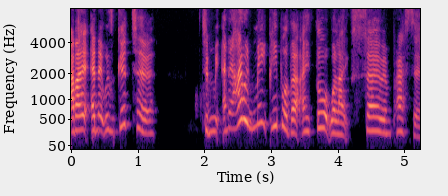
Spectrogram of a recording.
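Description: Lively intonation in a British accent. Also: woman, high pitch for a woman, moderate pace. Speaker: novelist. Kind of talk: casual interview chat. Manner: chatty, laughs often.

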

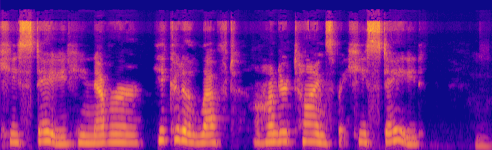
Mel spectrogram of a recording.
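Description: With an American accent and an unremarkable speaking voice, a woman talks at a fairly slow pace, her fairly high pitch showing ordinary variation. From Michigan. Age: 50s. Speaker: guest giving testimony. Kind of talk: testimony.

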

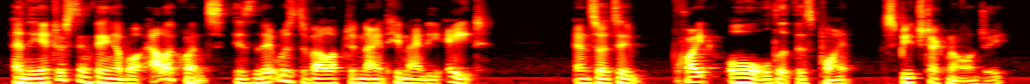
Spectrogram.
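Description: A man speaks at a fairly quick pace with a fairly low pitch and ordinary pitch variation. It is a plain, everyday voice. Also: very clean recording, silent background. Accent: Canadian. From Canada. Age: young. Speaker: accessibility advocate. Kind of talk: interview conversation.

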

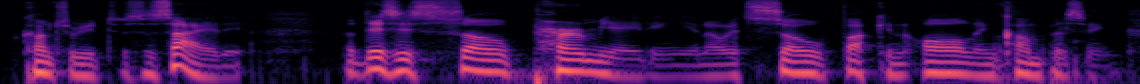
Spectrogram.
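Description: A man talks in an unremarkable speaking voice, fairly low in pitch with ordinary pitch variation. The recording is very clean, with a silent background. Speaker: photographer and studio owner. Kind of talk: casual chat.

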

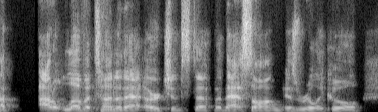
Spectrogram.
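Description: On a very clean recording with a silent background, a man talks at a moderate pace and medium pitch with ordinary pitch variation, an unremarkable speaking voice. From US South. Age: 50s. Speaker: podcast host. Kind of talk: casual chat.

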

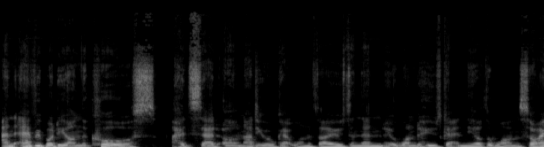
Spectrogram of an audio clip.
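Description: At a very fast pace, a woman with a fairly low pitch and a somewhat breathy voice speaks with ordinary pitch variation on a very clean recording with a silent background. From English Midlands. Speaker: film makeup and hair designer. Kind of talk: casual interview chat.

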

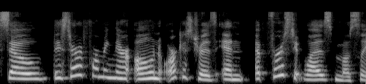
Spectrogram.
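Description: A woman with an American accent uses an ordinary speaking voice and lively intonation. The sound is dry and close with no echo, over a quiet background. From US Northeast, rural northern Vermont. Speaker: music professor and tuba player. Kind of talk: interview.

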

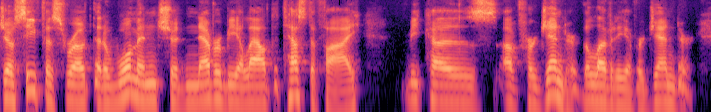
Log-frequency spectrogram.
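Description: A man's plain, everyday voice at medium pitch, with ordinary pitch variation and a moderate pace, on a very clean recording with a silent background. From US Mid-Atlantic (Baltimore, Maryland). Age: 50s. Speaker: scholar. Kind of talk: podcast interview.

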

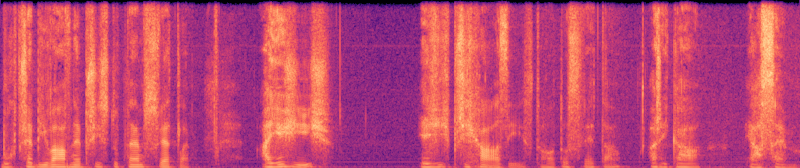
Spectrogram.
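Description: A somewhat breathy man talks at a fairly slow pace in a monotone, flat intonation, with long, frequent pauses. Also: medium pitch for a man. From Czechia, Hradec Králové region. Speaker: pastor. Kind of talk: sermon.

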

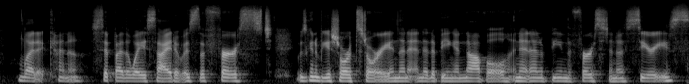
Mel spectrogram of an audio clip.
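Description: Over a silent background in a very clean recording, a woman with a very deep, low pitch talks very fast in a monotone, flat way, hardly pausing at all. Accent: American. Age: 30s. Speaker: fantasy author and creative writing teacher. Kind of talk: casual interview chat.

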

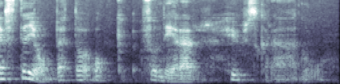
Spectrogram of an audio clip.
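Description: Audible room echo and noticeable background noise fill this clip. The woman talks at a fairly slow pace. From Kiruna, Norrbotten, northern Sweden. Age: 50s. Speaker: psychiatric nurse. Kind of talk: interview.

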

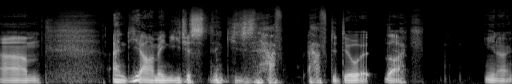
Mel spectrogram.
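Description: In an Australian accent, a man speaks with a dry, close sound and no echo. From Western Australia. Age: 20s. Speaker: fitness content creator. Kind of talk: casual chat.

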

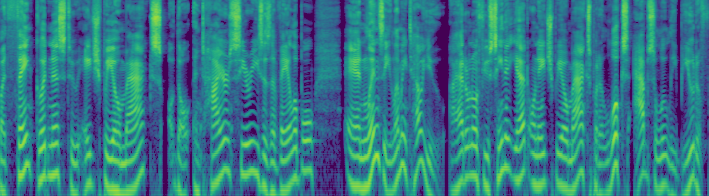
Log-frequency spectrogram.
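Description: On a very clean recording with a silent background, a man with an unremarkable speaking voice and a fairly high pitch talks at a moderate pace, his intonation lively and his speech with hardly any pauses. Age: 40s. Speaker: podcast host. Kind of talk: interview.

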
